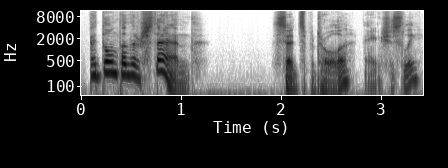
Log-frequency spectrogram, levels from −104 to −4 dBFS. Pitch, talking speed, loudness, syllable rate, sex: 150 Hz, 105 wpm, -20 LUFS, 4.8 syllables/s, male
